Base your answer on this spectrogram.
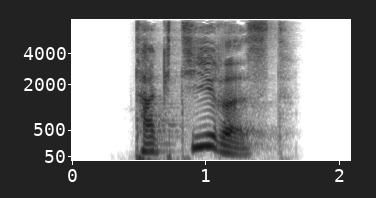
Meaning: second-person singular subjunctive I of taktieren
- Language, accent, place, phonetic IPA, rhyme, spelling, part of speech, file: German, Germany, Berlin, [takˈtiːʁəst], -iːʁəst, taktierest, verb, De-taktierest.ogg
